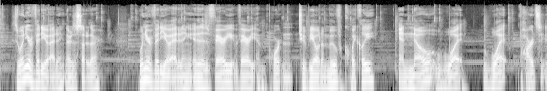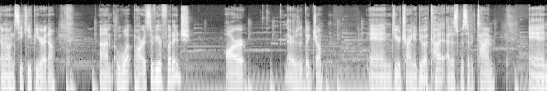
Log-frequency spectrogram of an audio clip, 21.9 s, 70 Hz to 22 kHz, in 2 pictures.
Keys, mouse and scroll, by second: 0.9 click, 1.9 click, 2.6 click, 3.6 click, 4.3 click, 5.0 click, 5.7 click, 6.4 click, 6.9 click, 7.5 click, 8.2 click, 8.7 click, 10.2 click, 12.2 click, 13.1 click, 13.9 click, 14.6 click, 16.2 click, 19.7 click, 20.6 click.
